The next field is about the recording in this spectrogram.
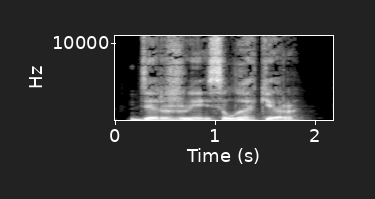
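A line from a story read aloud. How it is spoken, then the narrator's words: Strained whisper. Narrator (Russian): только и смог прошептать он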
